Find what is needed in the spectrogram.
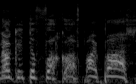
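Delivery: acted out, shrill, high, screaming drill-instructor voice. Recalling arrival at the recruit depot, the speaker acts out the drill instructor screaming. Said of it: "he just starts screaming".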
